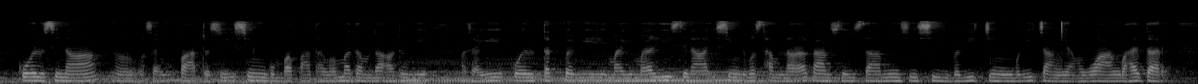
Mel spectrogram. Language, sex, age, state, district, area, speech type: Manipuri, female, 45-60, Manipur, Tengnoupal, urban, spontaneous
